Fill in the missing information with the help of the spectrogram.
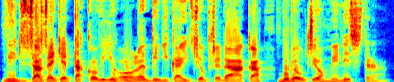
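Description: A man's voice: medium pitch, pitched above the performer's own voice, lightly acted. A man voicing a very old, unflappable female servant who talks in a folksy, composed way in a storybook reading. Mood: calm, chatty. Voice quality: folksy colloquial speech, unhurried and composed. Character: ancient calm female servant, centuries old. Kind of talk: audiobook reading.

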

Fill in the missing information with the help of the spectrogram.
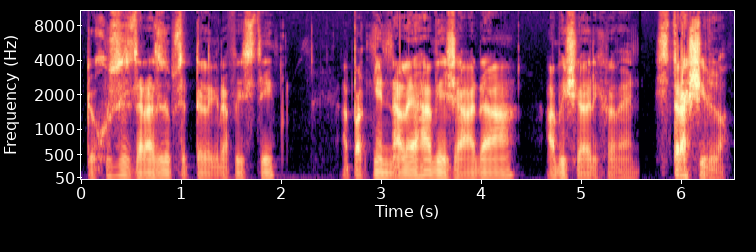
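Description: Casting: man with a very low voice, measured dramatic storyteller reading a travel memoir aloud. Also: gravelly, fairly bright tone. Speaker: narrator.

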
